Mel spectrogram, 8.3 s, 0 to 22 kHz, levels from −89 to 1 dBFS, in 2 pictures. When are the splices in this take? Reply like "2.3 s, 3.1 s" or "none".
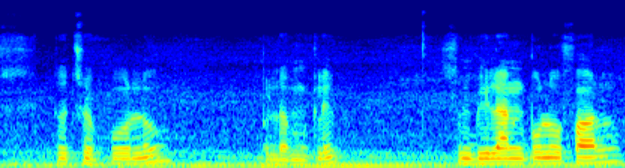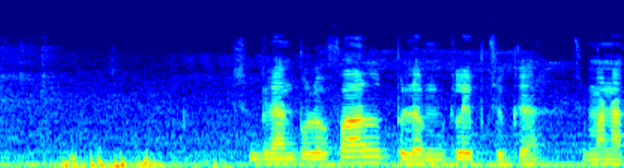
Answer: none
